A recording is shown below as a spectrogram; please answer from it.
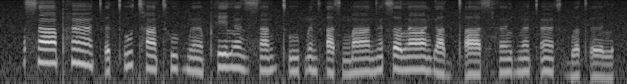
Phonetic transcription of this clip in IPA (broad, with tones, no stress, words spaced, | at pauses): sãː˦pʰœ̃ː˦˨tʼə˨ tʼu˦tʰã˧tʰu˧ɡ͡bə̃ː˨ pʰe˦l ə̃˨zsã˨˦dtʼu˨ ɓə̃˦dʔa˨s ŋ͡mãː˧də̃˦ sʌ˦lãː˦ ɡa˨d tʼaː˨shə̃ː˧l bœ̃˦tʼœ̃ː˦˨s ɡ͡bʌ˨tʼə˨l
